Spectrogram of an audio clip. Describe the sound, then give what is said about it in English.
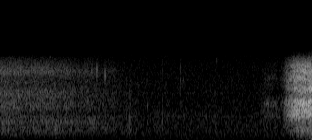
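A nasal inhale during a guided breathing exercise: faint breathy hiss that swells into a strong, airy rush in the final half second. “Breathe in through the nose.”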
